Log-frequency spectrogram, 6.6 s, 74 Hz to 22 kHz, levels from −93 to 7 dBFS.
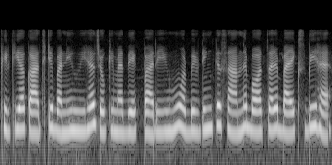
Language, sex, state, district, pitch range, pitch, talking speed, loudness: Urdu, female, Bihar, Saharsa, 230-260 Hz, 240 Hz, 200 wpm, -15 LUFS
